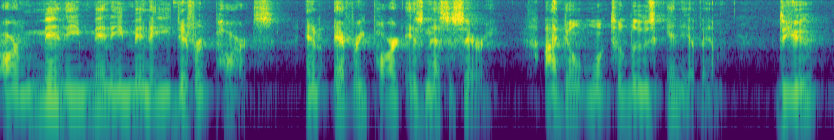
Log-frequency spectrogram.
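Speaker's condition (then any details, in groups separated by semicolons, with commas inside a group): No condition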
